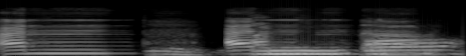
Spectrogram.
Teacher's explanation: Ujung lidah bertemu dengan gusi atas. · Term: nun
